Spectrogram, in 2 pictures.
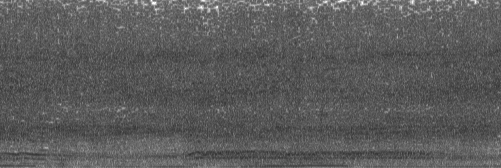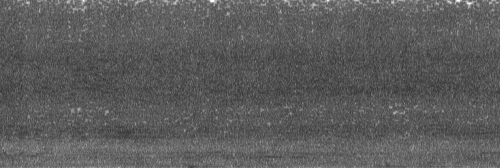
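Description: Electric sheep-shearing handpiece running steadily as it clips a sheep's wool: a continuous motor buzz with a hiss of cutters over a low hum.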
